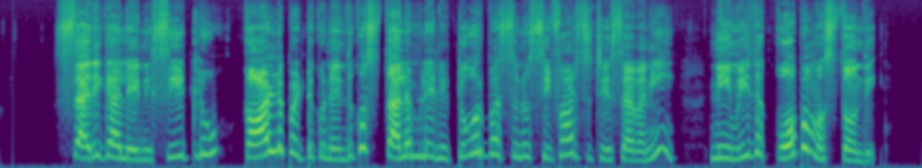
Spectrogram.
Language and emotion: Telugu, angry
